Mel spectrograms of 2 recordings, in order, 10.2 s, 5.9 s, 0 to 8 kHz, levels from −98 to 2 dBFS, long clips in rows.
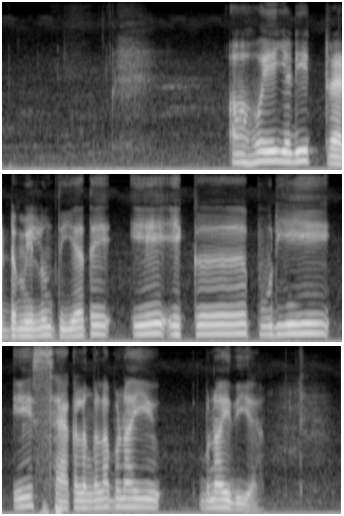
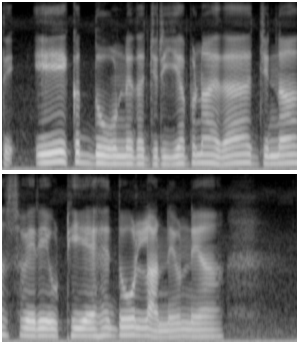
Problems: background sounds at intervals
